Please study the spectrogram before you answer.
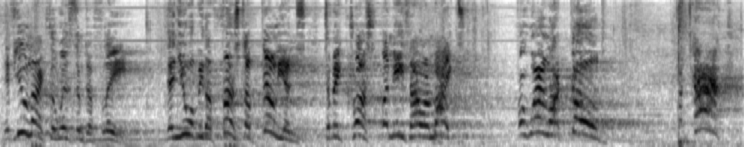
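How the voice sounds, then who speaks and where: An actor playing a boastful, bloodthirsty alien clan warrior in a video game, declaiming grandiose threats. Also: male voice, very high-pitched, lively intonation, a little slow, a bit bright, a little hiss or hum, full character voice. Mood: boastful, threatening. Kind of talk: video game villain acting. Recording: echoey hall reverb, faint music.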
